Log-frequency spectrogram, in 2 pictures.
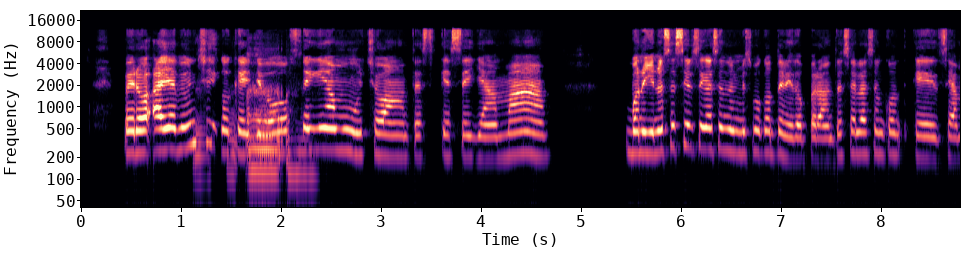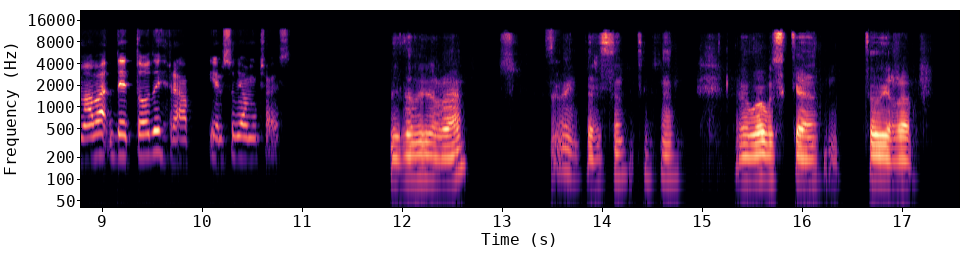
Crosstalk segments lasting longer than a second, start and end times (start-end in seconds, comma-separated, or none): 1.1-2.4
